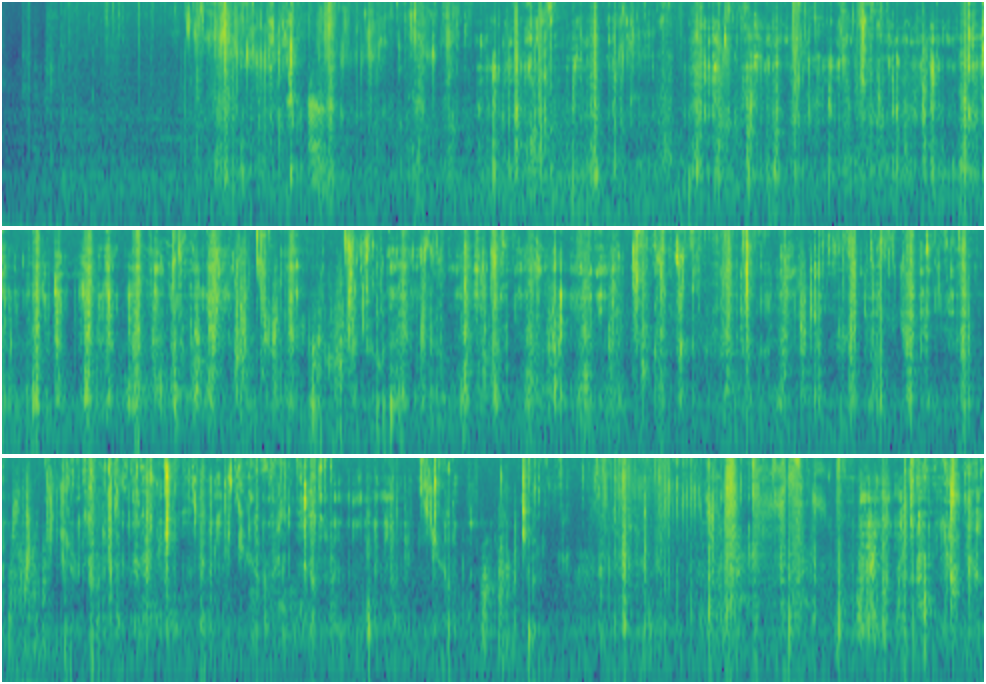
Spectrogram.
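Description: Close-up eating of a pizza slice: biting and chewing with dense, crisp crunching, starting about two seconds in after a quieter moment as the slice is pulled free.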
